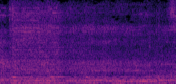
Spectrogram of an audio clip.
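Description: Live concert music: a male singer singing into a microphone over a band, loud through the stadium PA and recorded from the crowd.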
